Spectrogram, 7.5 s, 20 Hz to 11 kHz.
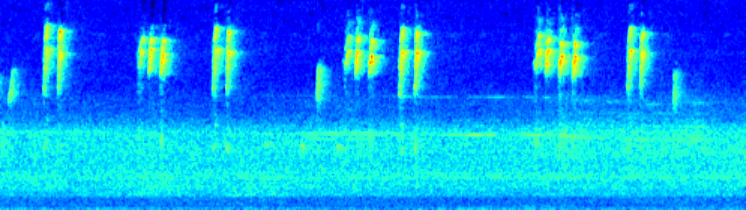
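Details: A male northern cardinal feeds its fledgling, first day out of the nest, Canada, September 12, 2020; the young bird gives soft, high chips in quick groups of two to four, separated by short gaps, over low background noise.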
